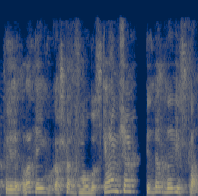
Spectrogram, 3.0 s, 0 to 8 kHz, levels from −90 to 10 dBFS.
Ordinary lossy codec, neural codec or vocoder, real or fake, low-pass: MP3, 64 kbps; codec, 44.1 kHz, 3.4 kbps, Pupu-Codec; fake; 7.2 kHz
